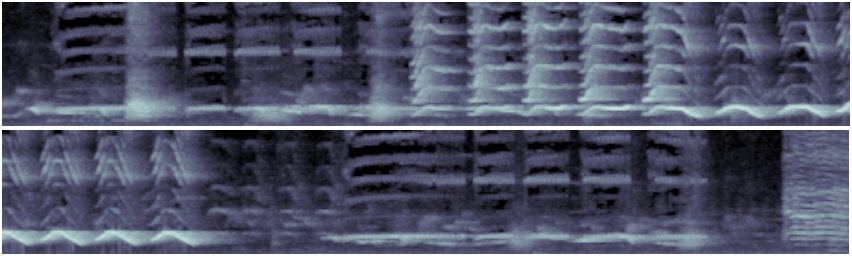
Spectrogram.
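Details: Laughingthrush song, Black-throated, varied 'old forest' style for training wild-caught birds: rough chattering notes, then a rapid run of about ten rising-falling whistled undulations, a pause, and more jerky whistles ending in a buzzy burst.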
